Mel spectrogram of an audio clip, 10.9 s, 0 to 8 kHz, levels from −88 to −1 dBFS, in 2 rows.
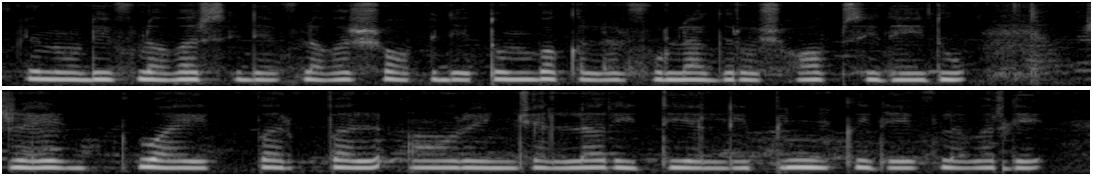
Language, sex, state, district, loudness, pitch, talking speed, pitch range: Kannada, female, Karnataka, Bijapur, -37 LUFS, 240 Hz, 130 wpm, 235-245 Hz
